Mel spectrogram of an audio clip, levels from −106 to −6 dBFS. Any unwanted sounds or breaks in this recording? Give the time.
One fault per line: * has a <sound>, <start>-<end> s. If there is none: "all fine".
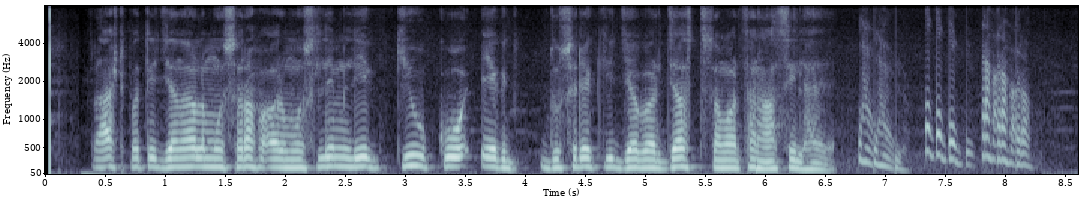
* has a chirp, 6.8-8.3 s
